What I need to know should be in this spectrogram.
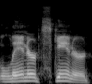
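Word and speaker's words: Lynyrd Skynyrd: from the analog Masters pronounced Leonard skinnard 2 LP 45 RPM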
